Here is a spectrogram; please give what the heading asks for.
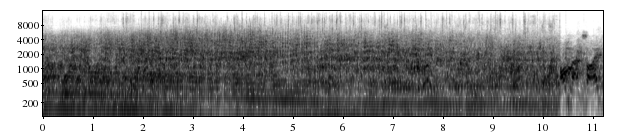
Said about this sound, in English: One more pass from the Spitfire.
